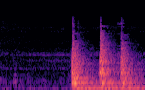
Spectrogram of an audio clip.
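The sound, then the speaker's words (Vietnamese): Three rapid, loud knocks strike a door in quick succession after a quiet moment, each a sharp, hollow thud. “Tiếng gõ cửa dồn dập vang lên.”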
